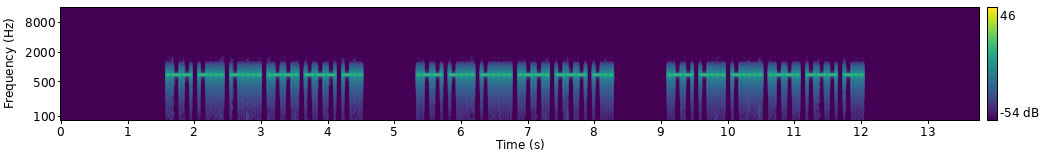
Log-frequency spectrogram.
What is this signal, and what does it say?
Morse code, heard as a keyed tone, about 32 wpm, 700 Hz. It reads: WB6POD WB6POD WB6POD
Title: USA Call Signs - 6 Characters - Repeated 3x - 30wpm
